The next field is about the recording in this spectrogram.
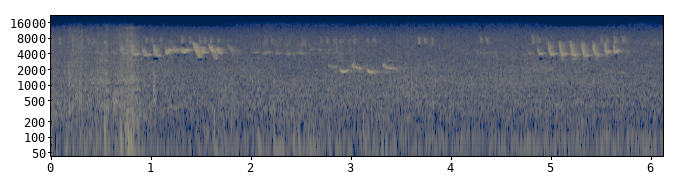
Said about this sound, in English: Here's orange crowned warbler number two.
